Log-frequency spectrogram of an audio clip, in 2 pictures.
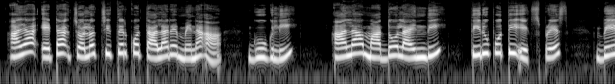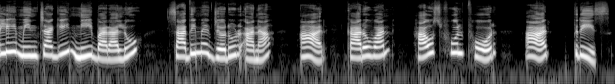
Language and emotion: Santali, neutral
